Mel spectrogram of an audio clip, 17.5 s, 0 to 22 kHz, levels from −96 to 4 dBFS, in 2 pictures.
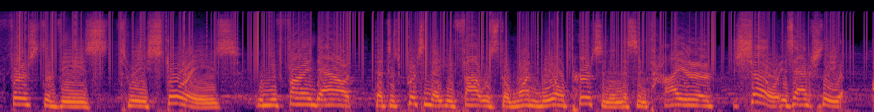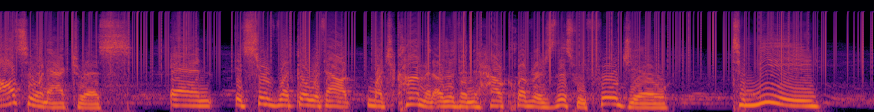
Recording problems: distortion; heavy; 32% of the sound clipped
echo of what is said; faint; throughout; 510 ms later, 20 dB below the speech
crackle, like an old record; noticeable; 10 dB below the speech

